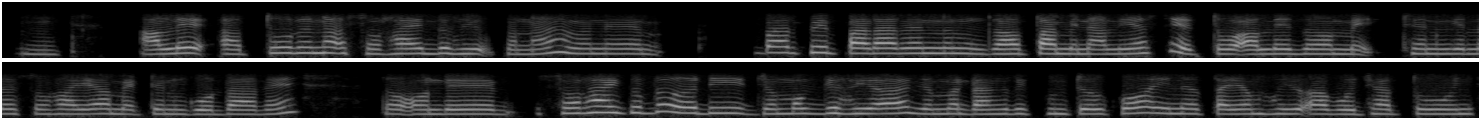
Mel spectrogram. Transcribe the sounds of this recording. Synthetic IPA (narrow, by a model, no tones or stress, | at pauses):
alɛat̪uɾɛnaʔsɔɾɦajd̪ɔɦujuʔkanamanɛ | baɾpɛpaɽaɾɛnɡawt̪amɛnaʔlɛjasɛt̪ɔalɛd̪ɔmɛt̪̚ˀʈʰɛnɡɛlɛsɔɦajʔamɛt̪̚ʈʰɛnɡɔɖaɾɛ | t̪ɔɔnɖɛsɔɾɦajkɔd̪ɔəɖid͡ʒɔmɔk̚ɡɛɦujaʔad͡ʒɔmɔɖaŋɡɾikʰunʈəwkɔinət̪ajɔmɦujuʔabɔd͡ʒʱat̪uɲ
